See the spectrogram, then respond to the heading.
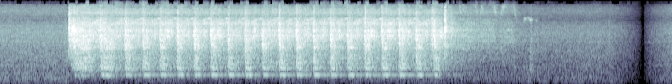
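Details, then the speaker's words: Acura TSX cranks evenly, about four beats a second, for three seconds but never fires after a clutch job; no spark or injector pulse. "We don't have any spark or injector pulse."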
